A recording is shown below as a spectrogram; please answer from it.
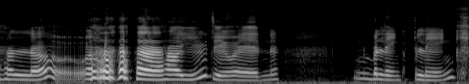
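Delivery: flirty, flirtatious bedroom-eyes voice. Voicing a drawn character giving bedroom eyes: flirty bedroom-eyes voice. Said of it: "Why is this orange giving him the bedroom eyes?".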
